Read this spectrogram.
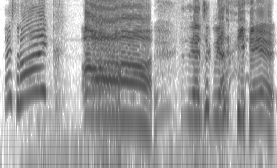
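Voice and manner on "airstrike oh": loud high call of airstrike; excited shout. Real, not acted. Calling an airstrike mid-match, a loud excited shout.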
